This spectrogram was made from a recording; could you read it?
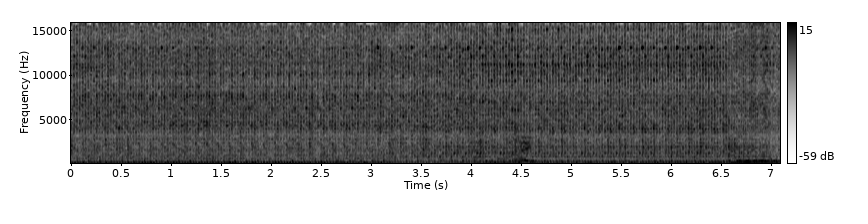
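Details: Land Rover Series 3 diesel just started for first time: steady low clatter at idle with somewhat uneven beat; spill pipes and washers leaking, radiator holed, not yet sorted.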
